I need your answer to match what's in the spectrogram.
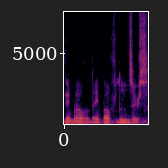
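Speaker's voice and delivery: slow, soft, dismissive put-down. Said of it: "Why you gotta say it like that?".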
